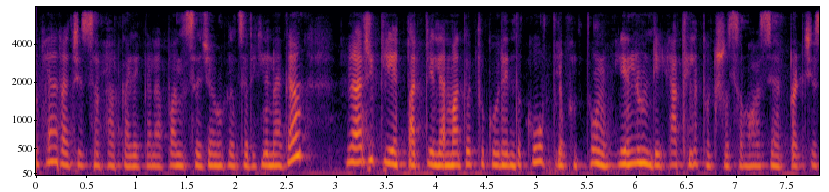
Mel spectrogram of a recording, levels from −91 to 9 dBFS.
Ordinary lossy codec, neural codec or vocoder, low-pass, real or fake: none; codec, 24 kHz, 1.5 kbps, HILCodec; 7.2 kHz; fake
